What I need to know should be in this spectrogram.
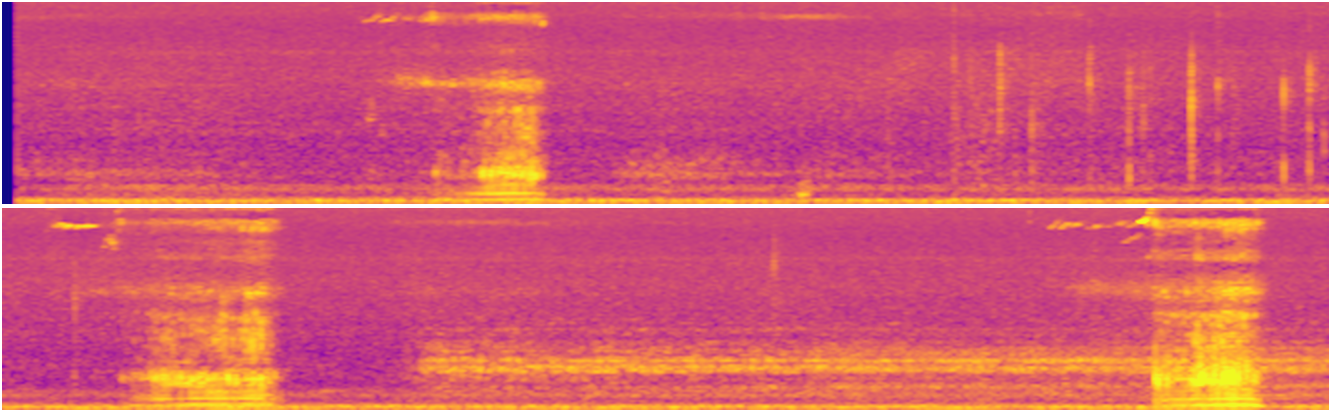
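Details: Boston terrier in deep sleep lying on his back, snoring: three low, rattling snores roughly every seven to eight seconds, with quiet breathing between.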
